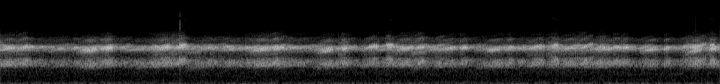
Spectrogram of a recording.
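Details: Dense chorus of many frogs in a spring wetland behind a house, recorded live at night without looping; continuous overlapping trills and croaks form a steady band with a higher layer, no pauses, one faint click.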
